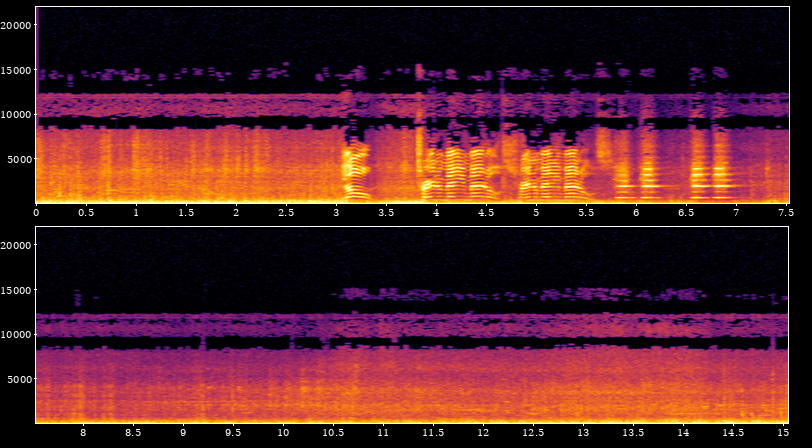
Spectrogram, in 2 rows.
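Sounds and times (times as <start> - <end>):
passing train: 0.0 - 15.0
subway train rumbling on rails: 0.0 - 15.0
short train horn toot: 5.8 - 7.1.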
